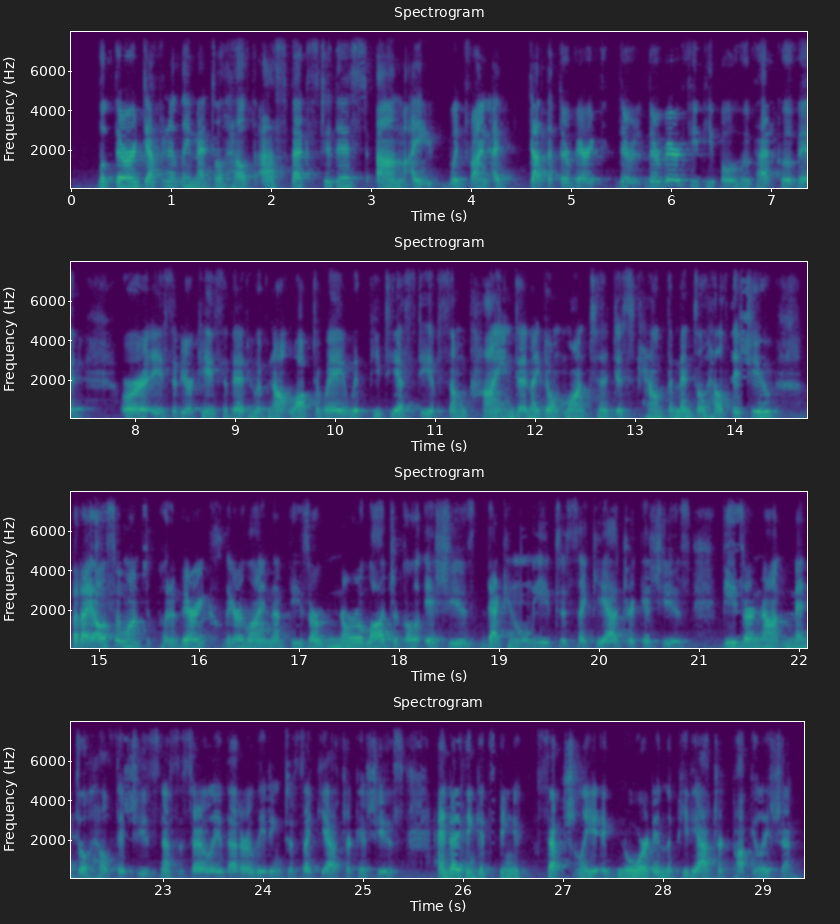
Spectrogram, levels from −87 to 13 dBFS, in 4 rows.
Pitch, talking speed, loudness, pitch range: 175 Hz, 200 wpm, -29 LUFS, 160-190 Hz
